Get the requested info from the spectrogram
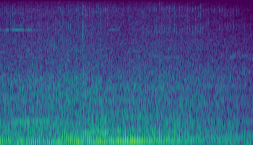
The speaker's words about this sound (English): Known for colorful buses called jeepneys.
